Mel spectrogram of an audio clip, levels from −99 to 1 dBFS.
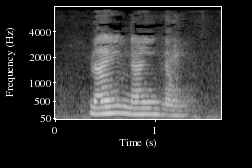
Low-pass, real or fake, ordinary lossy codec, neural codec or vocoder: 7.2 kHz; fake; MP3, 32 kbps; codec, 44.1 kHz, 3.4 kbps, Pupu-Codec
